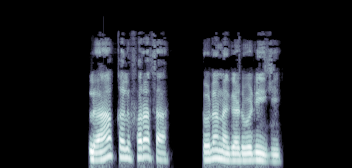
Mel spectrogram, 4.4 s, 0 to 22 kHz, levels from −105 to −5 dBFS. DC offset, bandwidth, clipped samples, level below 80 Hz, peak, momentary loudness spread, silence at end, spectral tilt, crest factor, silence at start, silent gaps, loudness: under 0.1%; 10 kHz; under 0.1%; -58 dBFS; 0 dBFS; 10 LU; 0.9 s; -6.5 dB/octave; 16 dB; 1.1 s; 2.17-2.52 s; -14 LUFS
